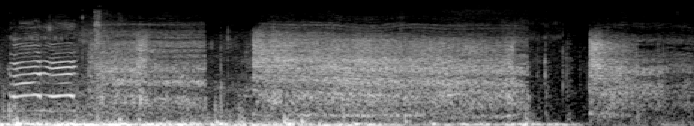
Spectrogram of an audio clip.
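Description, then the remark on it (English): A leaf blower's pull-start combustion engine, yanked by its cord with the choke forgotten and too much fuel, sputters roughly and fails to catch, with a loud, rumbling mechanical clatter that cuts out briefly in places before dying off. “I'll just yank on the cord here. The choke. I forgot the choke. Too much fuel.”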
